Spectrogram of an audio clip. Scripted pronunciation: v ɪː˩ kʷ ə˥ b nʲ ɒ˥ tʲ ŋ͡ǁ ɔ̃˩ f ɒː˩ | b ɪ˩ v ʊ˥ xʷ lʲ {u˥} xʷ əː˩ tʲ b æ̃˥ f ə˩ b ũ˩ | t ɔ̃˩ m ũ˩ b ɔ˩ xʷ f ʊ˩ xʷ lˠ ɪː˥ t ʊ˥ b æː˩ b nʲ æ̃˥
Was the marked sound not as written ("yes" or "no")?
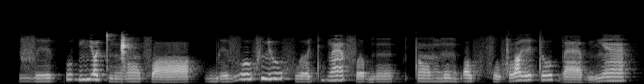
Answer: no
